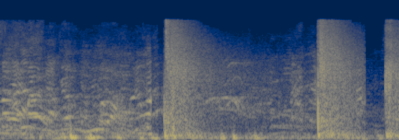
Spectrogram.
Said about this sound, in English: prison officials fired into the air to disperse the growing crowd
